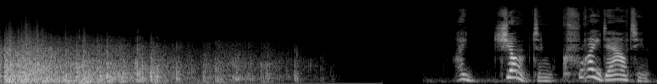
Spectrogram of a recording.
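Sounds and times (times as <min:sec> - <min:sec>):
heavy rain in a storm: 0:00.0 - 0:02.2
thunder rumbling in a storm: 0:00.0 - 0:03.8
speech: 0:04.6 - 0:06.5.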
